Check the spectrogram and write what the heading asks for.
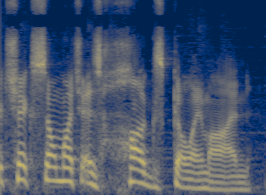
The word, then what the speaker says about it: Goemon: Oh, speaking of Goemon, they do not know how to pronounce his name, real quick, before we go on. Goemon, Goeman, I heard a couple of times.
